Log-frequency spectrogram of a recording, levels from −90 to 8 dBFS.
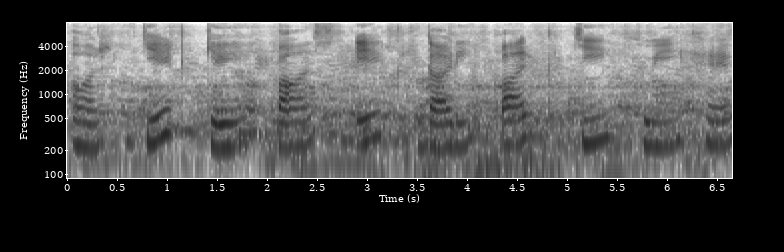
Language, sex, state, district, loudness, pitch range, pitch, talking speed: Hindi, female, Himachal Pradesh, Shimla, -16 LUFS, 220-270 Hz, 240 Hz, 90 wpm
